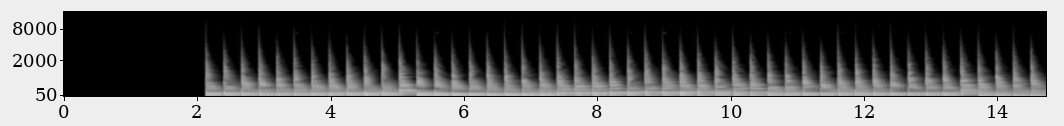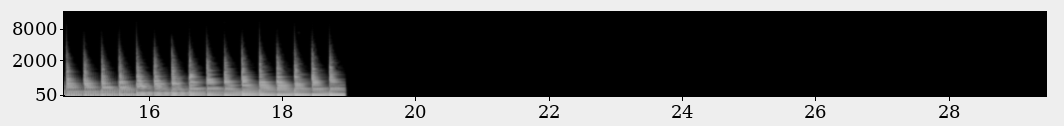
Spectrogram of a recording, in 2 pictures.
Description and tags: Lil 80s Vibe Plucky Bass [114bpm] [G Minor]
80s, arp, bass, free, loop, pluck, plucky, synth, vaporwave, vibe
